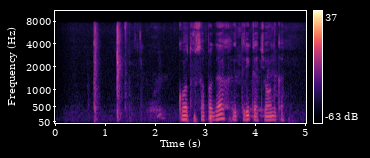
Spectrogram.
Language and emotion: Russian, neutral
